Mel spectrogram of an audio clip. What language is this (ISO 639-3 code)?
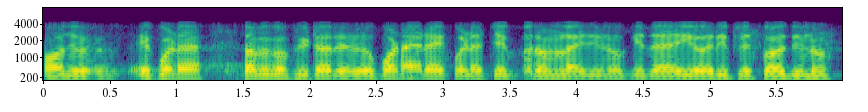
nep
